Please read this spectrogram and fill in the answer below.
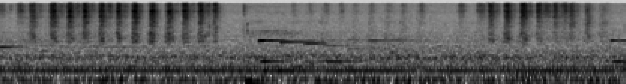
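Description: A small brush scrubbing soft pastel into sanded Pastelmat paper: faint, scratchy strokes at about five a second, in two runs, one near the start and one near the end. A quiet background tune of stepwise falling notes plays under it.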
